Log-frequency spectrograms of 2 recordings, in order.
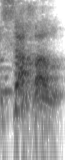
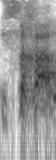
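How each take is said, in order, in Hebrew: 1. ההטעמה נופלת לפני ההברה האחרונה. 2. ההטעמה נופלת על ההברה האחרונה. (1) "לא יששכר"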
